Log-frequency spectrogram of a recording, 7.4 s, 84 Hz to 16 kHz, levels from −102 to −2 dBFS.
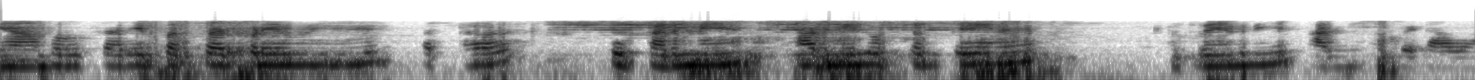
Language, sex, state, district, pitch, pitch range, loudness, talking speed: Hindi, female, Bihar, Bhagalpur, 230 Hz, 215-235 Hz, -15 LUFS, 180 wpm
